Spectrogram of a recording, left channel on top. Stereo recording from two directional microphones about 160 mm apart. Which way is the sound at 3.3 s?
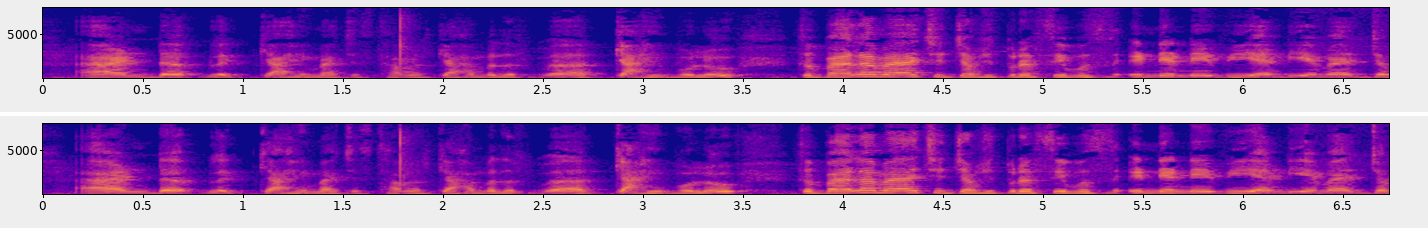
20° right (ahead or behind).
